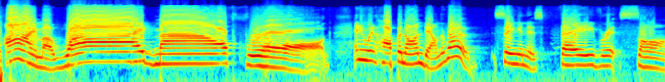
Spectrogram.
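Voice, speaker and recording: Putting on a character voice, a woman speaks at a high pitch and a very slow pace. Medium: solo performance. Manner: bouncy, exaggerated wide-mouthed.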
